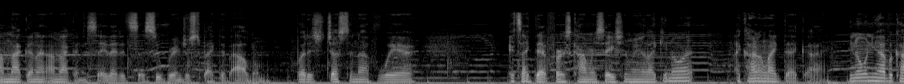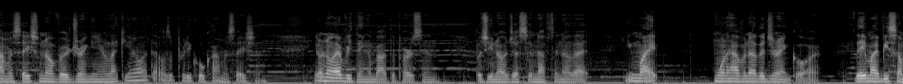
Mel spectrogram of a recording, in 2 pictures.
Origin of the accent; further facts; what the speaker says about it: Los Angeles, California, United States; And I grew up in San Pedro, which is like a port city in L.A. And I kind of grew up right where the projects start, so kind of in the not-so-good parts.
